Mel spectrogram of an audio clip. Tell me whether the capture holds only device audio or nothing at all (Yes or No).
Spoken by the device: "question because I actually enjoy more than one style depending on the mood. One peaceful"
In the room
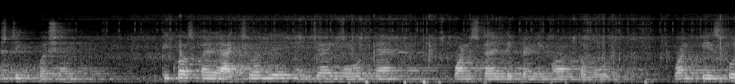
Yes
